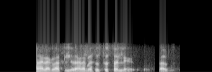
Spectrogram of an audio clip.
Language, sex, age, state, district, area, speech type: Malayalam, male, 60+, Kerala, Pathanamthitta, rural, conversation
